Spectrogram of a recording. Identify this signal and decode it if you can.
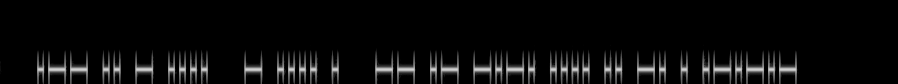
Morse code, heard as a keyed tone, about 22 wpm, 700 Hz. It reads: WITH THE MACHINE.
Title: A Sound Of Thunder 22wpm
